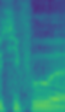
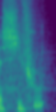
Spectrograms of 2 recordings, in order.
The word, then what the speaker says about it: Sifu: Et donc Shifu ou Sifu, c'est la même chose. Les deux sont totalement acceptés. Alors vous vous posez peut-être la question, mais qu'est-ce que c'est Shifu?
